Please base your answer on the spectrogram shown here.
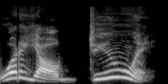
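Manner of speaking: slow, drawn-out, half-yelled mild yell. Retelling watching a scene, imitating own screaming at the screen. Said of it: "I'm just sitting there screaming".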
